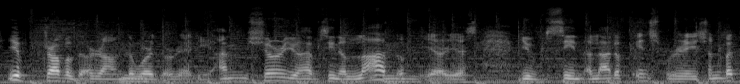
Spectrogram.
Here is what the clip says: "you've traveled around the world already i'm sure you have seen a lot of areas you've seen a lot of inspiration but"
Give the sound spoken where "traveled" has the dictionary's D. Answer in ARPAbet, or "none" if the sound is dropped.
D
